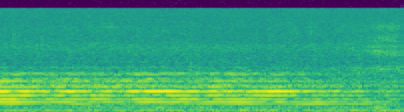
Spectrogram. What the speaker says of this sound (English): now there's a train going in the back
